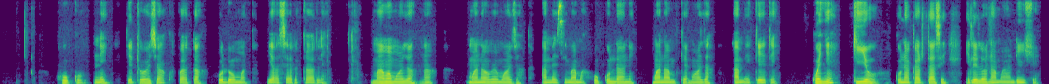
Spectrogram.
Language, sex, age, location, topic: Swahili, male, 18-24, Nakuru, government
